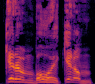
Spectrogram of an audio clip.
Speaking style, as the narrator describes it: I was the fearless hunter, screaming and yelling as loud as I could

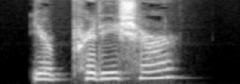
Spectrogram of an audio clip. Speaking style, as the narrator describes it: I said

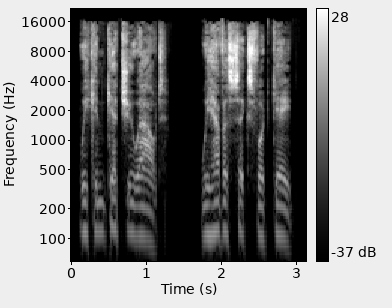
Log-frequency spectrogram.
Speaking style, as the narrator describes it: whispered through it to Bill

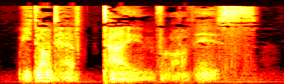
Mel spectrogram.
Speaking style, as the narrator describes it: the hiss said

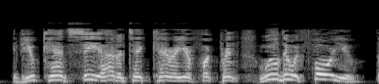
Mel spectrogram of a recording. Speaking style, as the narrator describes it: the woman shouted

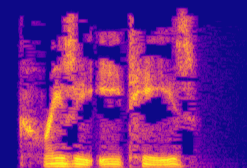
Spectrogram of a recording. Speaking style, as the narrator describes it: Fibbin muttered

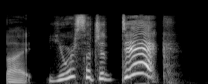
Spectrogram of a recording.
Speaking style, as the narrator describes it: I said, my voice going high

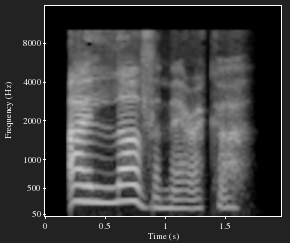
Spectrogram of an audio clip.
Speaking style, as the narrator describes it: Nayeli sighed

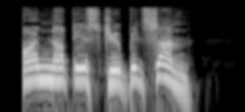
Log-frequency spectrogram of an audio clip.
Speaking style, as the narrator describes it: said Arya furiously

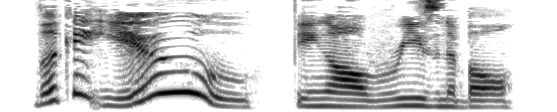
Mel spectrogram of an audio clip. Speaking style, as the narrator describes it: I chuckled

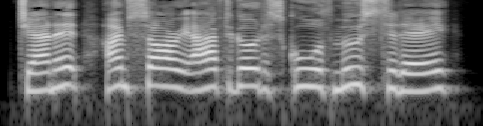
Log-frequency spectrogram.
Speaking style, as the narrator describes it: I hear her yell

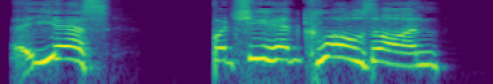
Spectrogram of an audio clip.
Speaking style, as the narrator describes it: he whined

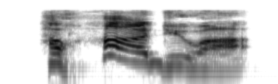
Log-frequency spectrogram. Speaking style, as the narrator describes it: she cried

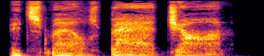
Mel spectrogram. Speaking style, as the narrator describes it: Maury whispered

